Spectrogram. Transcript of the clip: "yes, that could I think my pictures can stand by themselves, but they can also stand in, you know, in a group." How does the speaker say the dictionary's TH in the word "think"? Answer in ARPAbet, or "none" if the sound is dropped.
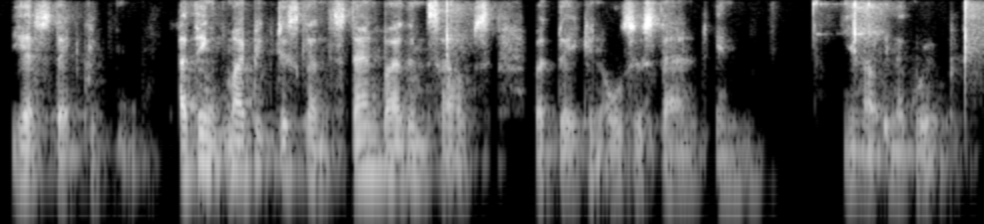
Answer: TH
